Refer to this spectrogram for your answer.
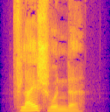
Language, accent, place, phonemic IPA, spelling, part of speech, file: German, Germany, Berlin, /ˈflaɪ̯ʃˌvʊndə/, Fleischwunde, noun, De-Fleischwunde.ogg
- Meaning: flesh wound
